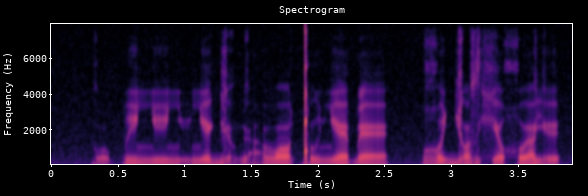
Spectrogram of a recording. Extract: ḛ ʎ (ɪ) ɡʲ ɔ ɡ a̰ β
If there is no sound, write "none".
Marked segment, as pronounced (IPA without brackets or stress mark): ɛ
